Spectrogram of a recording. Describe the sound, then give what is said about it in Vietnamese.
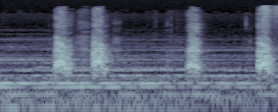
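A dog barking four short, sharp times in an uneven rhythm, fairly faint over a steady low hum, with no talking. “Đột nhiên con Tuyền từ bên ngoài chạy vào sủa lên.”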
